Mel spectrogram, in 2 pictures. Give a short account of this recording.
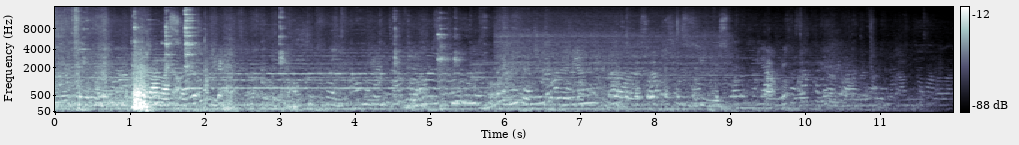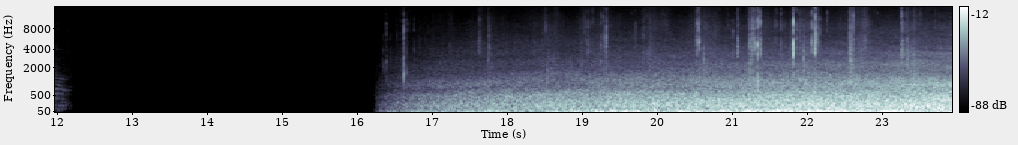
Recording made during a walk from the trainstation to the beach of Oostduinkerke. recorded, edited and mixed by Eline Durt and Jelle Van Nuffel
